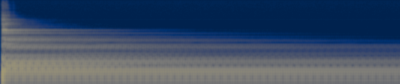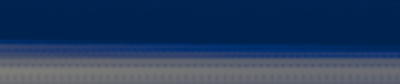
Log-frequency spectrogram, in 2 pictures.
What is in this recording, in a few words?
pull; hi beam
